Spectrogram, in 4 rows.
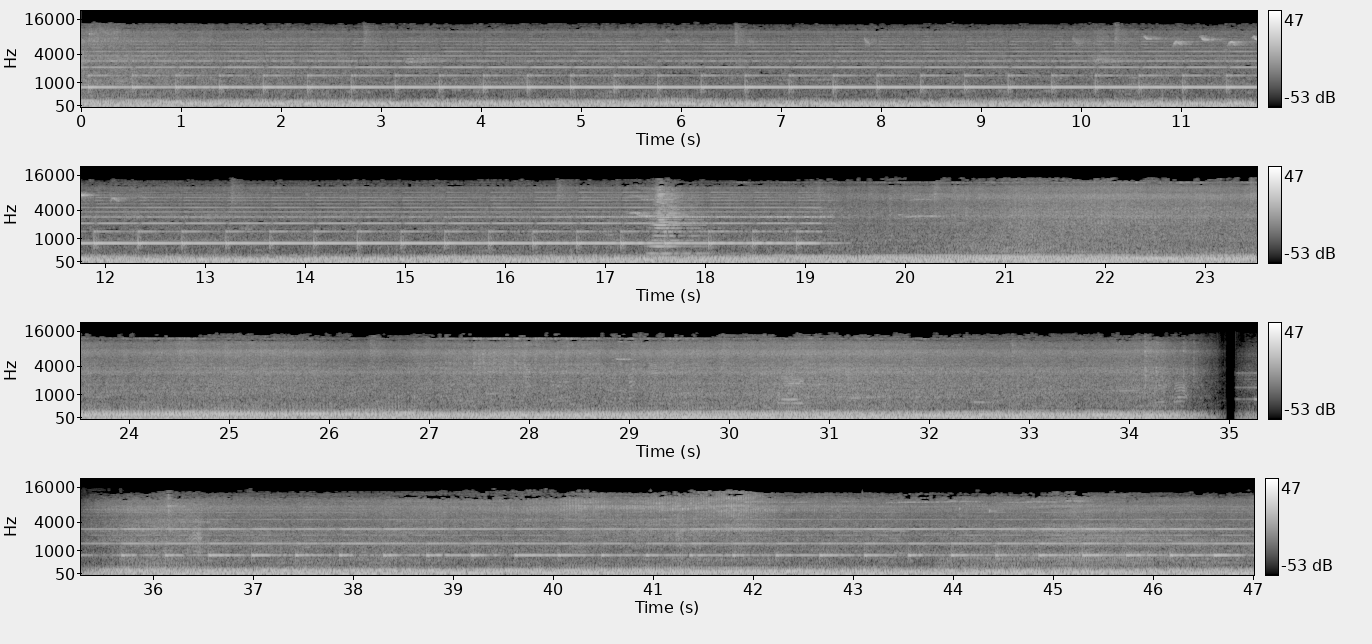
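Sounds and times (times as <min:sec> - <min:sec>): level crossing warning alarm: 0:00.0 - 0:21.1, 0:35.1 - 0:47.0
rumble of engines and traffic: 0:00.0 - 0:47.0.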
